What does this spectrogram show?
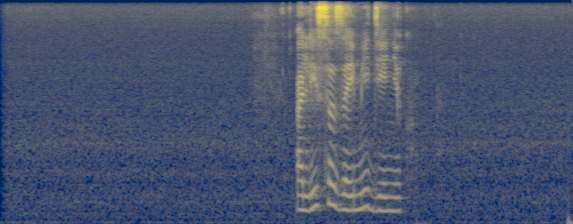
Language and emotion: Russian, neutral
